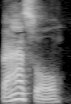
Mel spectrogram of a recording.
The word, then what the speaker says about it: Basel: at least the research my last name is actually pronounced Bassel in another country of Switzerland which is actually the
